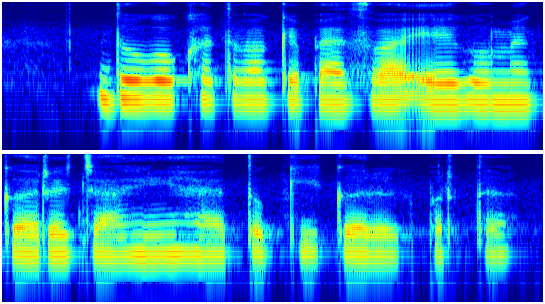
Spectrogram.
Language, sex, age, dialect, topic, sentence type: Magahi, male, 18-24, Southern, banking, question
